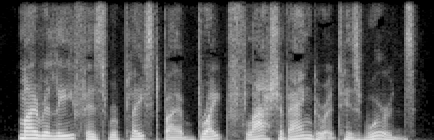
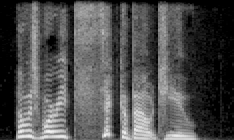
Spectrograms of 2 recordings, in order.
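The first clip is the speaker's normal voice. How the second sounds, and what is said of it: Raised, angry voice. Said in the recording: “inadvertently raising my voice”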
